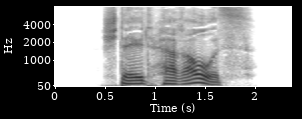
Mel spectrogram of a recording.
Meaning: inflection of herausstellen: 1. second-person plural present 2. third-person singular present 3. plural imperative
- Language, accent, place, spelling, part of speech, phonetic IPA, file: German, Germany, Berlin, stellt heraus, verb, [ˌʃtɛlt hɛˈʁaʊ̯s], De-stellt heraus.ogg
